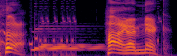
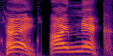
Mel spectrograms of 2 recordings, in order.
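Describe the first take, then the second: First: It is said quietly. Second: It is said loudly.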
